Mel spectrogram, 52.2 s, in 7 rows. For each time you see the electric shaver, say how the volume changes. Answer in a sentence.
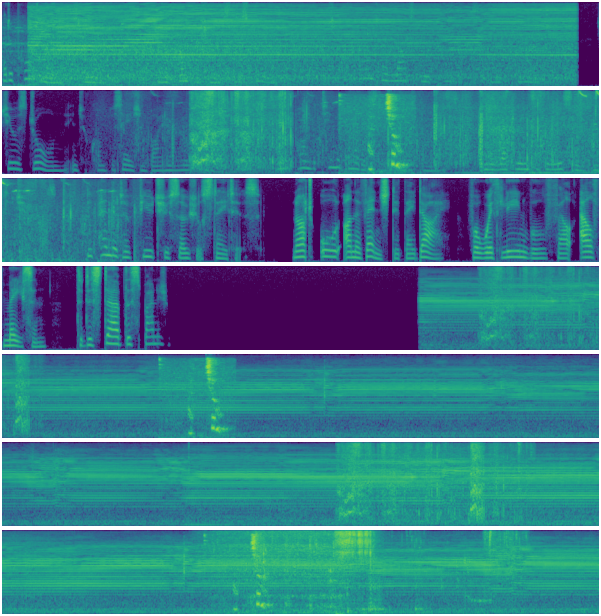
You can hear the electric shaver from 0.0 to 7.2 s, getting quieter; and from 27.6 to 52.2 s, getting louder.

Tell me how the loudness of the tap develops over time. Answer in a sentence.
The loudness of the tap goes up, then down.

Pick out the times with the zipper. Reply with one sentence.
You can hear the zipper from 9.8 to 11.2 s, from 28.4 to 30.4 s and from 41.5 to 44.0 s.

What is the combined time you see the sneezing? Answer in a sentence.
The sneezing can be heard for 3 seconds in total.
